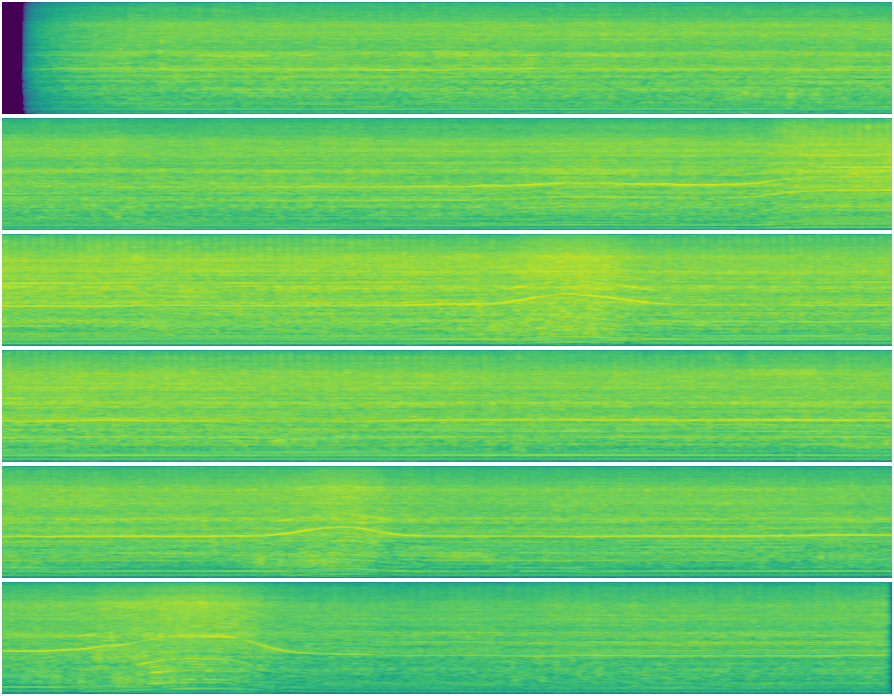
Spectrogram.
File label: Boat with Engine; Run / Stop ( Ext. ); Boat Runs And Eventually Slows And Switches Off.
